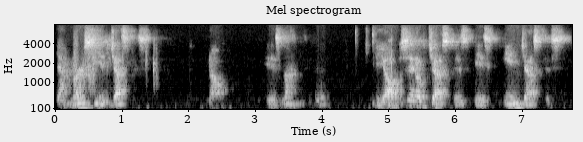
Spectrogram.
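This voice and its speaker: Speaking to an audience of instructors in a conference room, a man delivers a conversational presentation with the occasional joke. His medium-pitched voice is slow with lively intonation and frequent pauses. The recording comes from a distant mic, roomy, dull and a bit noisy.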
